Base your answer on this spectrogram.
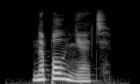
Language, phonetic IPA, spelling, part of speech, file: Russian, [nəpɐɫˈnʲætʲ], наполнять, verb, Ru-наполнять.ogg
- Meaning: 1. to fill, to fill up 2. to blow out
